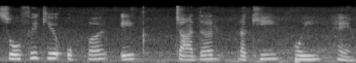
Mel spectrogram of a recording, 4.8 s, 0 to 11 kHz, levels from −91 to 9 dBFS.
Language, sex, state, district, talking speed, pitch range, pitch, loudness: Hindi, female, Madhya Pradesh, Dhar, 100 wpm, 205-230 Hz, 220 Hz, -18 LUFS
